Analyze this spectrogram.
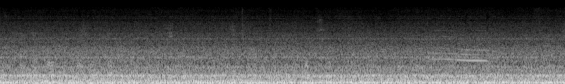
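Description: Bombardier Q400's Pratt & Whitney PW150A turboprop and six-bladed propeller droning steadily in flight, heard from inside the cabin beside the engine: a loud, even, deep hum.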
